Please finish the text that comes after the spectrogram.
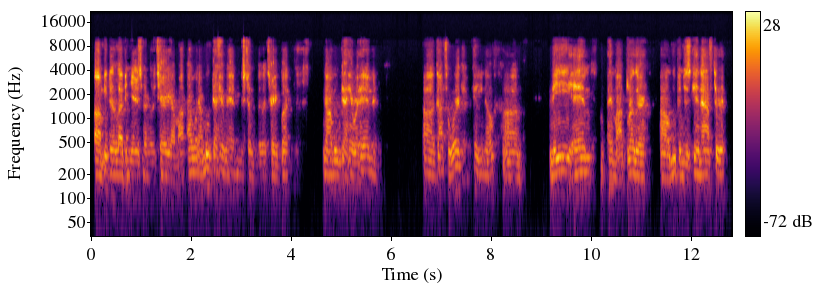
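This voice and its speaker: A young man from Massachusetts, raised in Texas, answering interview questions as a basketball recruit, halting with many fillers and restarts. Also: lowish voice, flat delivery, a bit bright, poor audio. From born in Massachusetts, raised in Texas. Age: young adult.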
